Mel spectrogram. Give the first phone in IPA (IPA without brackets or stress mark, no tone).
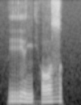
rʲ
